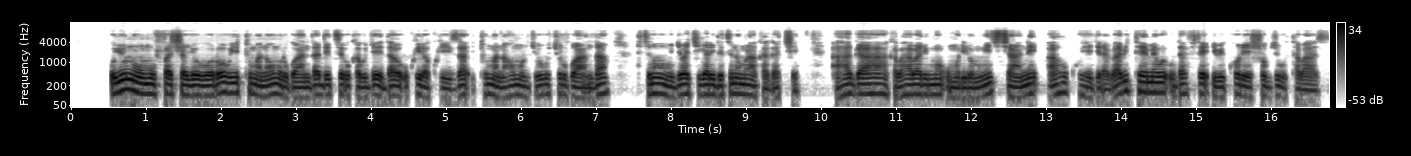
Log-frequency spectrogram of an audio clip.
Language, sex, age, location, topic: Kinyarwanda, female, 36-49, Kigali, government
